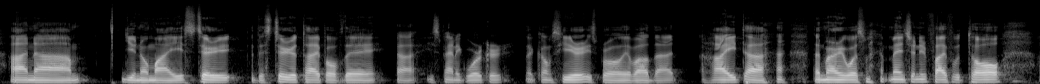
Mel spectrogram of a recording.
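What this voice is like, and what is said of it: Mexican Spanish accent. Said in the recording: “I like your accent ... where are you from? I am from Mexico”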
